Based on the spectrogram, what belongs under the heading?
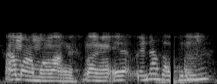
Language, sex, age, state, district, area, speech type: Tamil, male, 30-45, Tamil Nadu, Mayiladuthurai, rural, conversation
